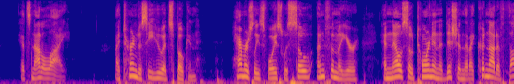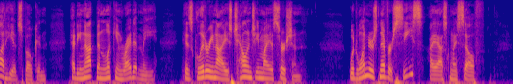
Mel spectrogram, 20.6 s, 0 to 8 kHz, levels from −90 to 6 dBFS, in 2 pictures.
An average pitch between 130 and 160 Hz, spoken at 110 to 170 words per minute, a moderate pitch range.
No: medium, 140 Hz; average, 150 wpm; wide, 6.2 semitones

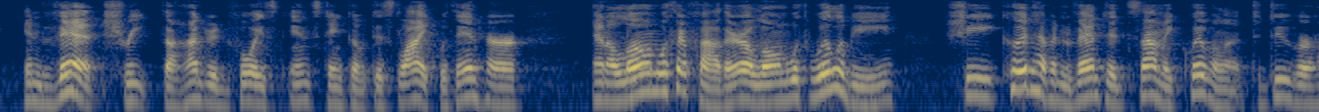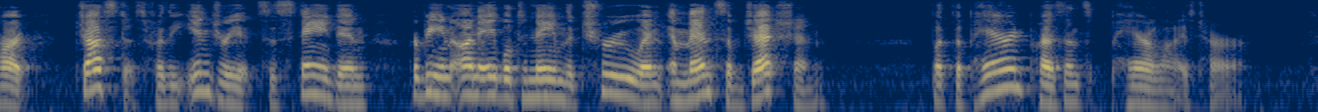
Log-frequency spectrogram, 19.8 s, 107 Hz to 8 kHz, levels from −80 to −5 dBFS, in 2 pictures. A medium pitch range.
No: wide, 5.8 semitones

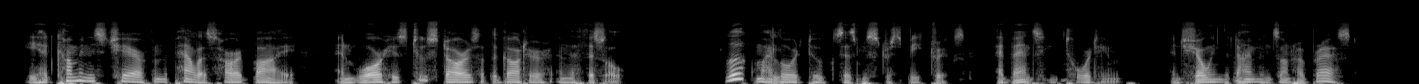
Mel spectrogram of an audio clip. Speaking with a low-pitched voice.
Yes: low, 105 Hz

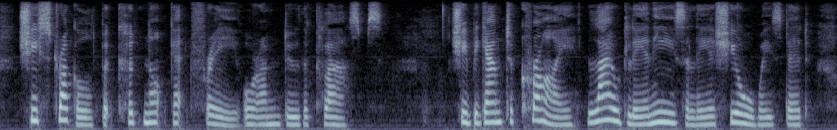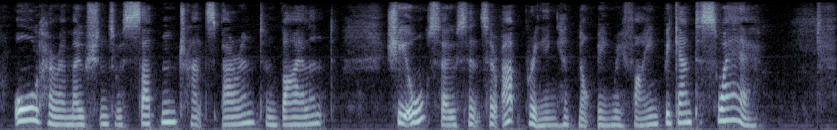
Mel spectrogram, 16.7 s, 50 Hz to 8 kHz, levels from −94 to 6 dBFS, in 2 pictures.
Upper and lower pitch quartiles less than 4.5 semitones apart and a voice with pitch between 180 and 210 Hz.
No: average, 4.8 semitones; medium, 185 Hz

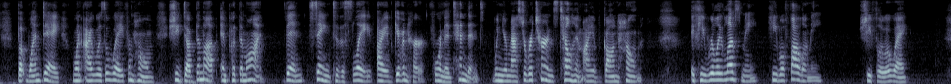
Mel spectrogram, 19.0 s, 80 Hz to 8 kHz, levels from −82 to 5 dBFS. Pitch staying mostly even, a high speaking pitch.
No: average, 3.3 semitones; high, 200 Hz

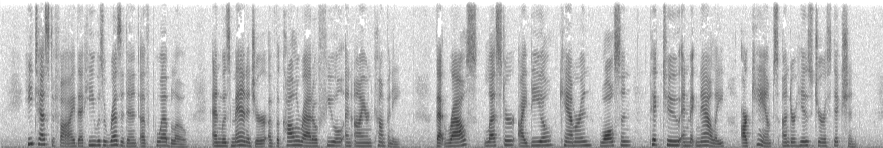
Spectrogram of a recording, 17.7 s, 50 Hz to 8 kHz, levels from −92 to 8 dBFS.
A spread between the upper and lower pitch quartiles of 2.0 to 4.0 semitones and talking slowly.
Yes: average, 3.5 semitones; slow, 110 wpm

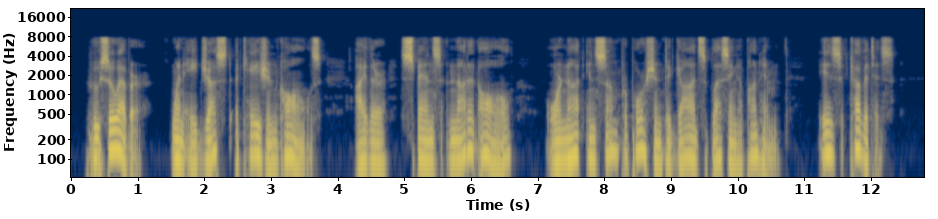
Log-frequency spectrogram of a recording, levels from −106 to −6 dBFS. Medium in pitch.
No: low, 100 Hz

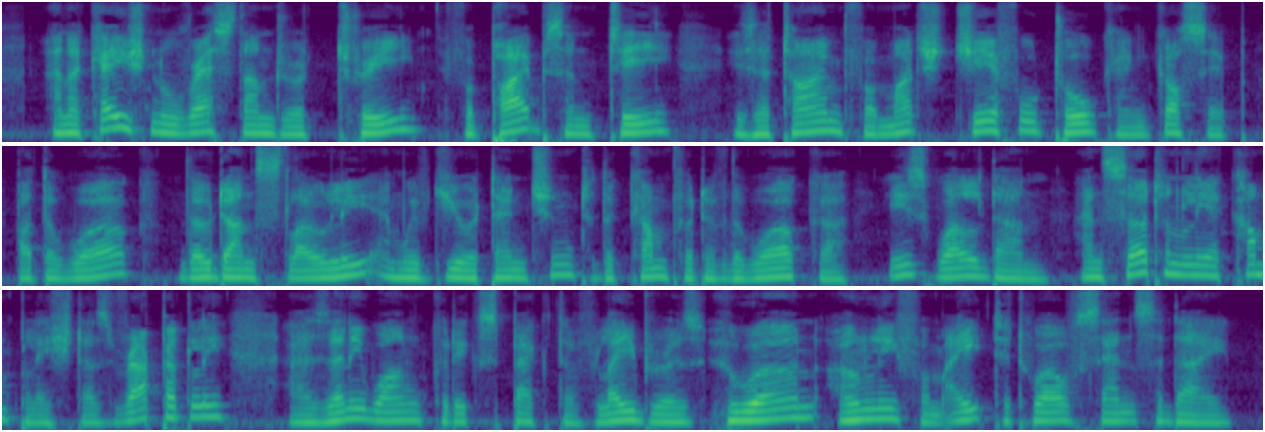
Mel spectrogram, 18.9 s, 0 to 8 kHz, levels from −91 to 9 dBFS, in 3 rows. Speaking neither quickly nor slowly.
Yes: average, 190 wpm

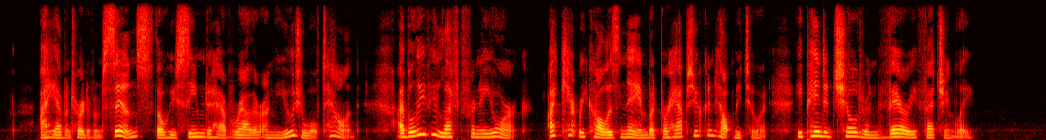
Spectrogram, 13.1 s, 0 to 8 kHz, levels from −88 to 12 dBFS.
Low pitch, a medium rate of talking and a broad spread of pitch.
No: high, 195 Hz; average, 180 wpm; wide, 6.7 semitones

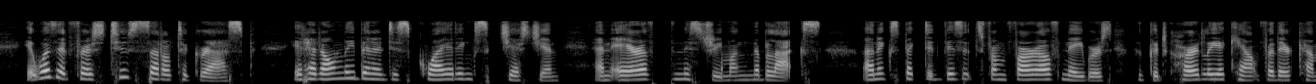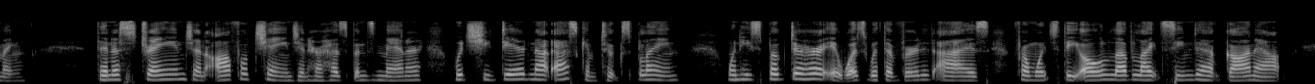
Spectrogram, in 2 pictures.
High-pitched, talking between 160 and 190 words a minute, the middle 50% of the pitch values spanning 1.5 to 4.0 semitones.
Yes: high, 220 Hz; average, 170 wpm; average, 3.3 semitones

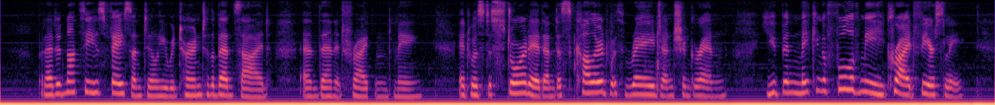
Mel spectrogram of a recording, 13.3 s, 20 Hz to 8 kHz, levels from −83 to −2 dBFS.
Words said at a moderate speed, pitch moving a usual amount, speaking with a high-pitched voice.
Yes: average, 165 wpm; average, 5.0 semitones; high, 220 Hz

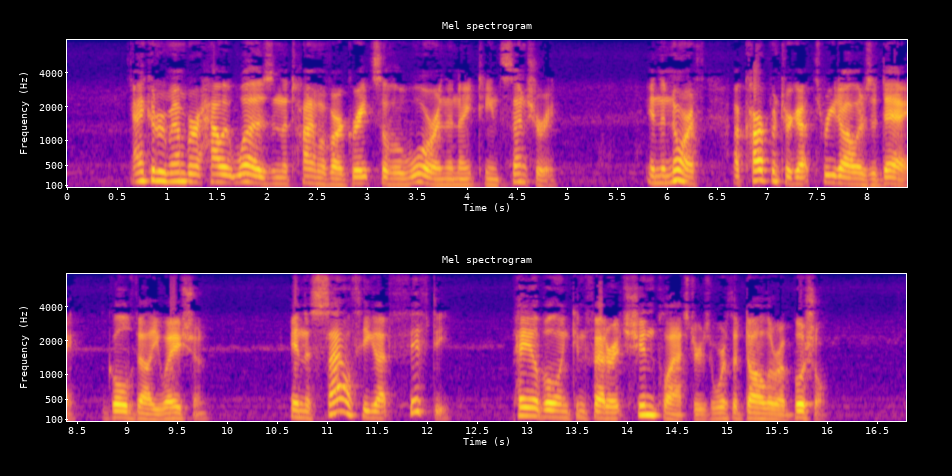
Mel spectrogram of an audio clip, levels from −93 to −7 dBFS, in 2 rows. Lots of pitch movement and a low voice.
Yes: wide, 6.0 semitones; low, 130 Hz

